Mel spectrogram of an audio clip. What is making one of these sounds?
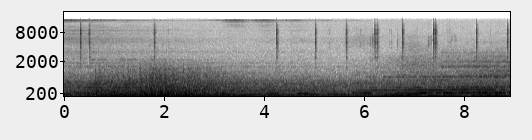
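Short soft clicks sound as menu items are switched, one after another.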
